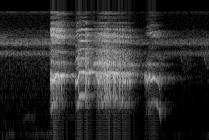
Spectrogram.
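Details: Wild young junglefowl confronting a small decoy rooster gives a loud raspy crow in three parts, a short burst, a longer drawn middle section, and a falling final note, over a faint hum.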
